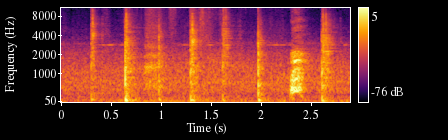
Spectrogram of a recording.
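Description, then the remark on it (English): Two nervous dogs bark in short, sharp bursts about every half second, with one higher, yelping bark standing out near the end; loud, with no talking. “I don't think they like being this far up. I'm telling you, I think I'm with the dogs.”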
